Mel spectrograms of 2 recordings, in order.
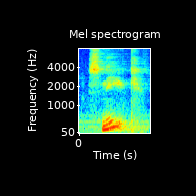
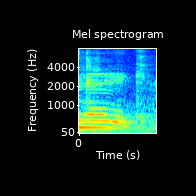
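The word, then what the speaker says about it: Sneek: Sneak. Sneak. How do you say it with an accent? Sneak. Snake.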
